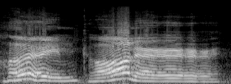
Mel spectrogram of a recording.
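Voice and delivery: slow, loud drawn-out ghost voice; scary voice. Acted. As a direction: groan it like a ghost. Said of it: "I'll try another scary voice".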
